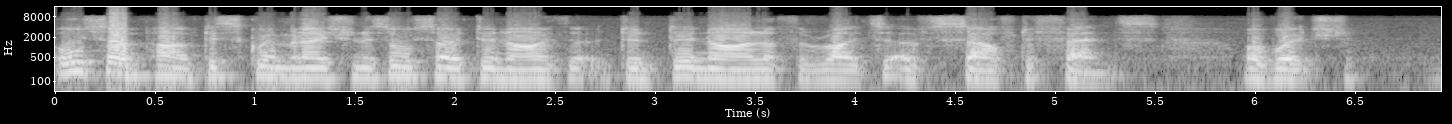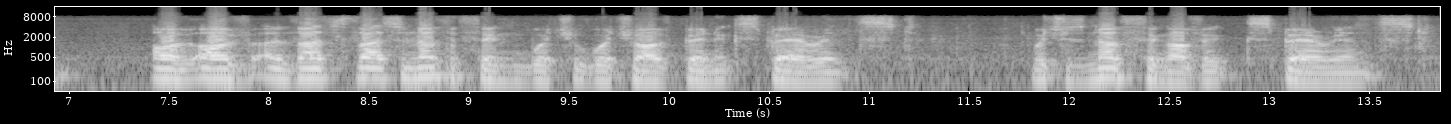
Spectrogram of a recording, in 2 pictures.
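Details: Adult man with Asperger syndrome who says he has a bit of a stutter; phrase repetition heard; stuttering.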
